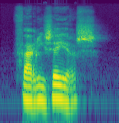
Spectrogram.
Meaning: plural of farizeeër
- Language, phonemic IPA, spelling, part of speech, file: Dutch, /fariˈzejərs/, farizeeërs, noun, Nl-farizeeërs.ogg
